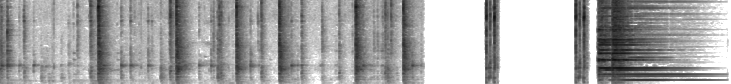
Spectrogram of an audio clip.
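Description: Small metal clicks and clinks of hands and tools working on an engine part for the first five seconds. After a pause come a couple of clicks, then a loud bell chime that rings and fades away: a subscribe-button sound effect.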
